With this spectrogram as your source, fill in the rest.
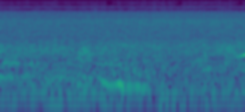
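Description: Water from the Shaktikhor waterfall rushes as a steady, broad roar, continuous and fairly even throughout with a faint low tone briefly rising underneath; no talking.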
